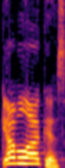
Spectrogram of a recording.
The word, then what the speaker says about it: Gavalakis: My actual name, Gavalakis, is a little hard to pronounce. Although it is nice because anybody Greek is like Gavalakis. I'm like, yes, Greek person. Right. But other than that, it's kind of hard for people to say on stage.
